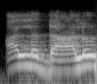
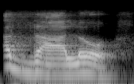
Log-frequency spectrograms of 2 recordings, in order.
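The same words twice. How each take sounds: First: अल दालो with the lam sounded separately, as the wrong form; counter-example: अल दालो, l not assimilated; wrong al-dalo. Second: अद्दालो with the lam dropped and a doubled d; correct ad-dalo. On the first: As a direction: say अल दालो with a clear al, the rejected way. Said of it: "अल दालो नहीं हम पढ़ रहे हैं". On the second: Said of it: "हम कह रहे हैं अद्दालो". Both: Shown as a demonstration.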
